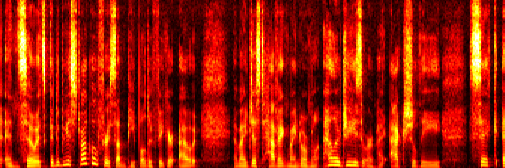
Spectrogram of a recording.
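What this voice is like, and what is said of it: Congested, stuffy-nosed voice. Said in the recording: “You can probably hear in my voice that I am congested, and that's because of allergies.”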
